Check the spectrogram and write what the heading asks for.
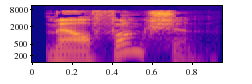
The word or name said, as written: malfunction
